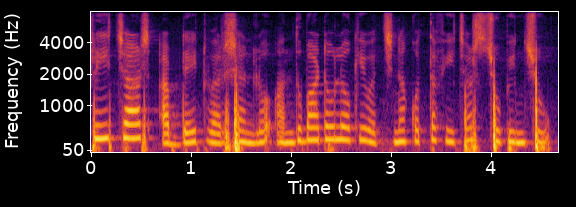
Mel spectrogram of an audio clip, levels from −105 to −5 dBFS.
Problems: background sounds at intervals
